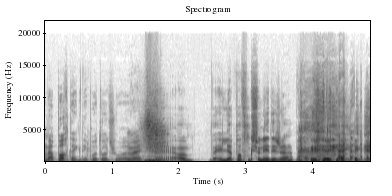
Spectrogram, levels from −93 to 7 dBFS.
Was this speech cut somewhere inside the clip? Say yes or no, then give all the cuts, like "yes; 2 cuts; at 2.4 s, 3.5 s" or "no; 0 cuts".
yes; 1 cut; at 1.7 s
